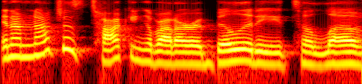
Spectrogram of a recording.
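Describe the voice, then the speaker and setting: Recorded very cleanly against a silent background, a woman with a Chicago accent speaks at a fairly quick pace with ordinary pitch variation. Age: 40s. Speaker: podcast host. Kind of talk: casual monologue.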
